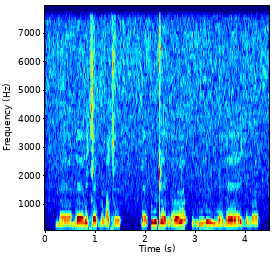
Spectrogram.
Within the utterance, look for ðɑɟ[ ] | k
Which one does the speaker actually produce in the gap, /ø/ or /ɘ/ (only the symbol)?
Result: ø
